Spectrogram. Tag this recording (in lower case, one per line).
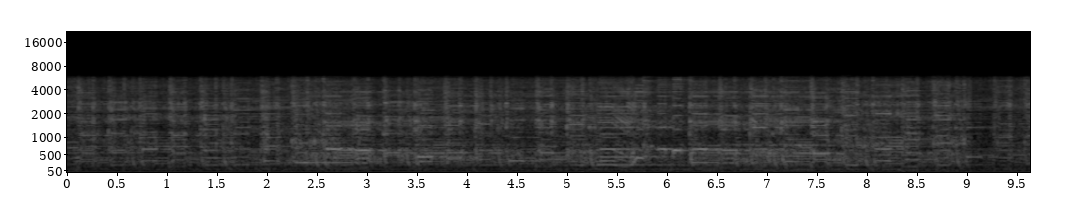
music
